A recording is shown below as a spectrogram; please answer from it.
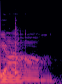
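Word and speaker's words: Yeom: Yom. Yeah. Yom? Yep. Yom. Yom. Y-E-O-M. Yo, I butchered someone's name Yo.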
